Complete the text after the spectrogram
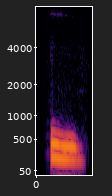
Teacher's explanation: आप खुद उच्चारण करके देख लीजिए साथ में, ऊ क्या हो रहा है होंठ थोड़ा सा बाहर आ रहा है और गोल हो जा रहा है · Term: वृत्तमुखी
